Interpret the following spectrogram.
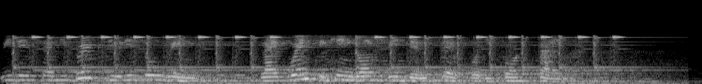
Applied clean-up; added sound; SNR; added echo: none; Doorbell; 4 dB; reverberation time 2.2 s.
